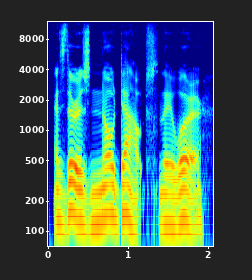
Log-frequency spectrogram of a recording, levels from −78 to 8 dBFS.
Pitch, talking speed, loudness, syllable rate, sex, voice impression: 125 Hz, 205 wpm, -17 LUFS, 5.0 syllables/s, male, very masculine, middle-aged, thick, tensed, slightly weak, bright, soft, clear, fluent, cool, intellectual, refreshing, sincere, very calm, friendly, very reassuring, unique, slightly elegant, wild, sweet, lively, kind, slightly intense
